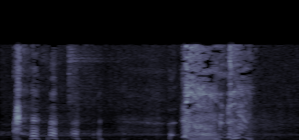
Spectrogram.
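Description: Coughing and throat clearing from a clogged throat: a run of short, throaty grunting bursts, then two longer, harsher rasping coughs, loud and alone.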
